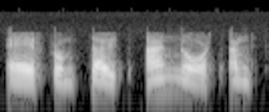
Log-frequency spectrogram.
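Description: An Irish man phones in, his voice a bit high for a man and squeezed by a tinny line. He talks casually, with halting, informal phrasing. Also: steady tone, no room sound. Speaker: phone-in caller, hospitality business owner or manager. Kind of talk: casual conversation. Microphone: telephone.

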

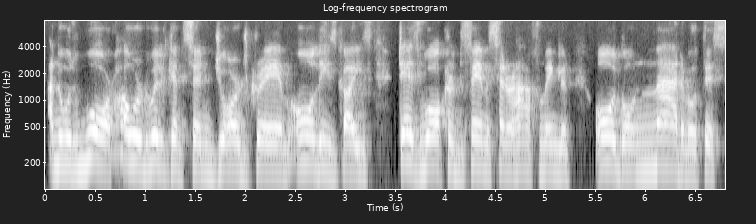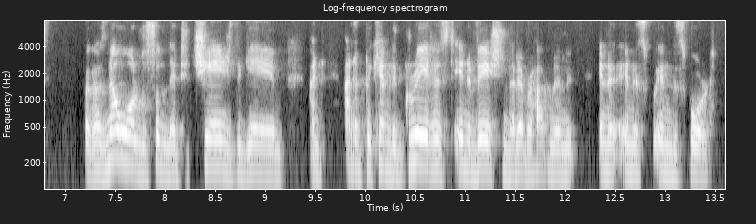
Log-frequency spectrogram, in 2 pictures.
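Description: A man's voice: on the high side, steady tone, fairly quick, a little mellow. A man in casual, opinionated discussion, emphatic and colloquial, often repeating words as he starts.

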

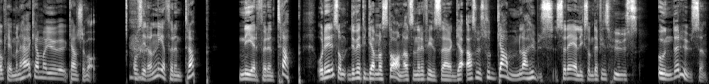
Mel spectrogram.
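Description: A young man, a podcast co-host telling a lively story in casual chat and swearing freely. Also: mid-range voice, dry recording, studio quality.

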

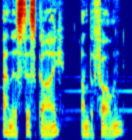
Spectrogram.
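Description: A man from Ireland with a Dublin accent, telling a family story in a casual, lively way and acting out the people he quotes. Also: low voice, normal speed, faint music behind. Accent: Dublin Irish. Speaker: storyteller guest.

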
